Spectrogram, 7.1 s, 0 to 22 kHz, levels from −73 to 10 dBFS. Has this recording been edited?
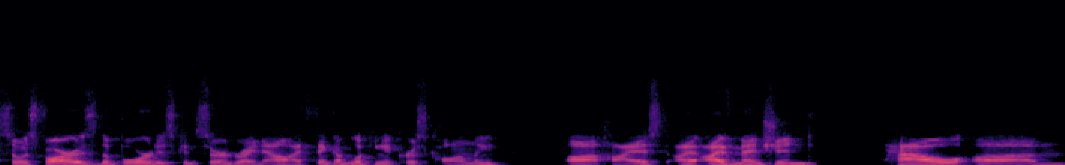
no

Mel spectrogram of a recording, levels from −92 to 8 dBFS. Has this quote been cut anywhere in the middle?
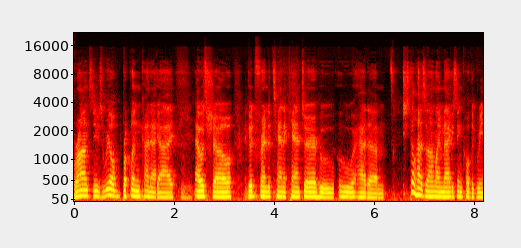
yes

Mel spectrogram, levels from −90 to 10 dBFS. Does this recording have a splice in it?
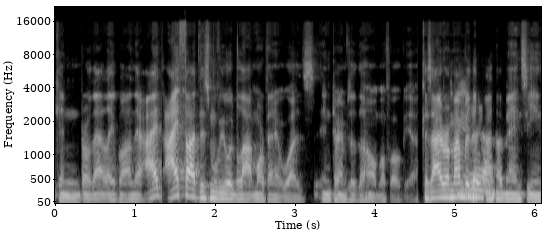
yes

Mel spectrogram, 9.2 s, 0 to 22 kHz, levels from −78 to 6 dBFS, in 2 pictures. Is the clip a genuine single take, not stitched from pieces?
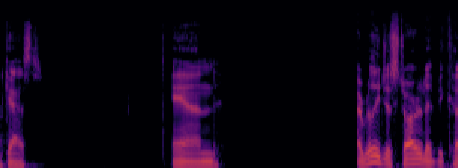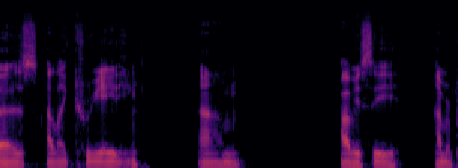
yes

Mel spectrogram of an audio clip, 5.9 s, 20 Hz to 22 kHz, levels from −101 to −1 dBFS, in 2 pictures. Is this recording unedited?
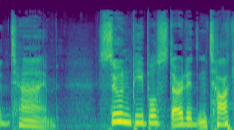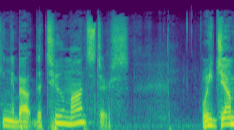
no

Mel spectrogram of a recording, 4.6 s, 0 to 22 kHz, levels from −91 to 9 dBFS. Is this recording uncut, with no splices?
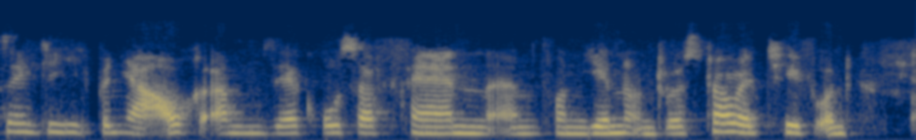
yes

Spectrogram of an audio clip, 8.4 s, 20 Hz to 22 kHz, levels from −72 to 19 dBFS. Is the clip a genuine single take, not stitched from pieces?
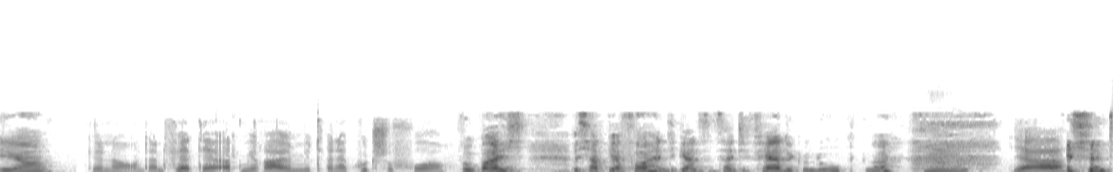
no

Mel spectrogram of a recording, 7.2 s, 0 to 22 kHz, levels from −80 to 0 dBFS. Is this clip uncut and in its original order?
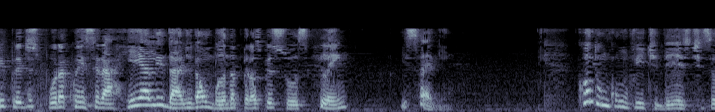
no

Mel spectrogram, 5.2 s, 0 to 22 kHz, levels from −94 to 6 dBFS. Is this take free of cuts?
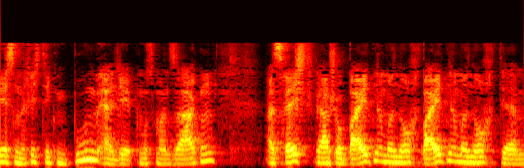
no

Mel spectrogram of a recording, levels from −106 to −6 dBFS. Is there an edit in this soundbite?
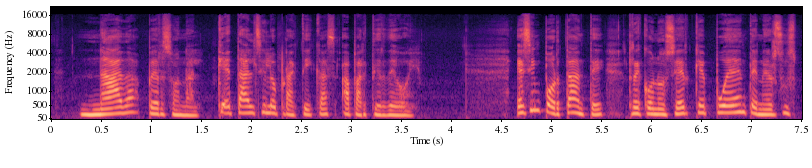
yes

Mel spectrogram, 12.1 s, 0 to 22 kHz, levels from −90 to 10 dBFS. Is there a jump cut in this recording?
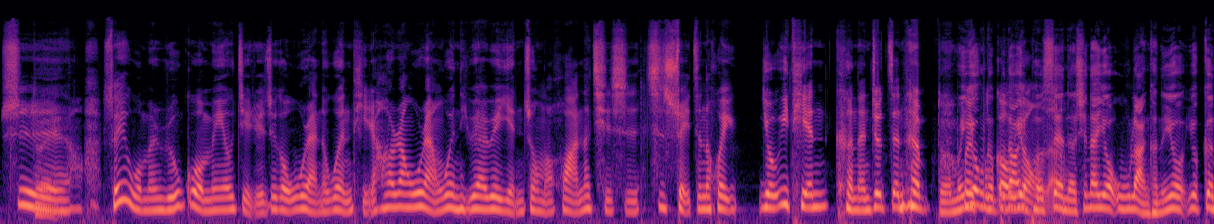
yes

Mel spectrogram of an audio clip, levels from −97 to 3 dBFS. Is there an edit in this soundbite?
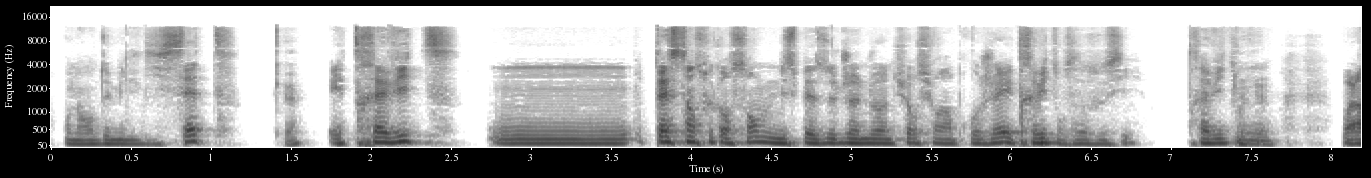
no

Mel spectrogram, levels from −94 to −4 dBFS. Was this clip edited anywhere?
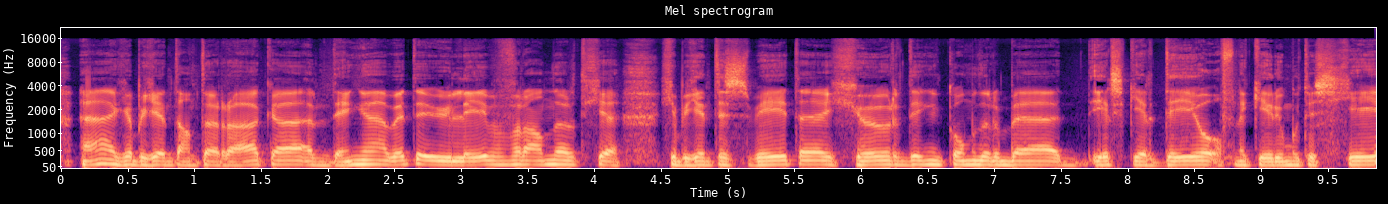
no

